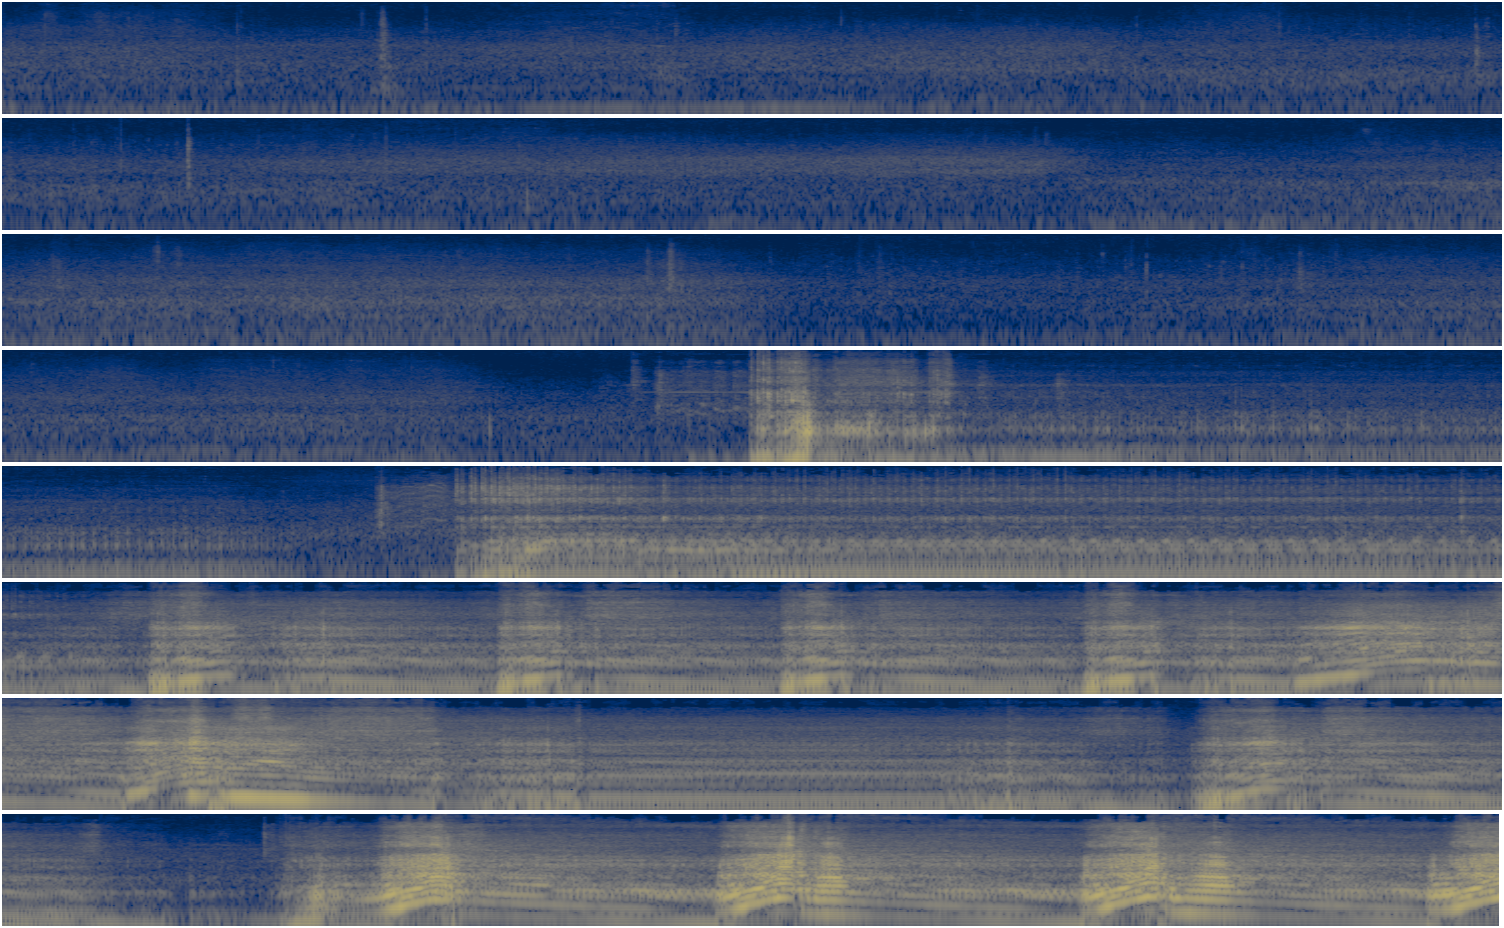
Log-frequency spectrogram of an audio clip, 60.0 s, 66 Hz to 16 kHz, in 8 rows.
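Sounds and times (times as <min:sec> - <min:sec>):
sports car engine starting: 0:25.6 - 0:59.9
car engine idling: 0:25.7 - 0:44.0
car engine revving: 0:25.8 - 0:59.9.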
